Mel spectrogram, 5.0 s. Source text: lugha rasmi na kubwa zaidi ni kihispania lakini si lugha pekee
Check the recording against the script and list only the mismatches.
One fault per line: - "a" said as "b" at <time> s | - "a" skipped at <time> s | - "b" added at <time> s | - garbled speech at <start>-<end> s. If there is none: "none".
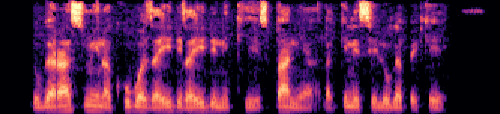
- "zaidi" added at 1.8 s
